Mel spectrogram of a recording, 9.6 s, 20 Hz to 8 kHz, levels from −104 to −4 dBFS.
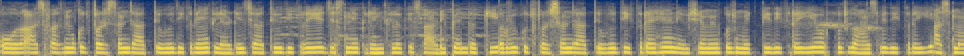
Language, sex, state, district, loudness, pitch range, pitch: Hindi, female, Andhra Pradesh, Chittoor, -13 LUFS, 225-235 Hz, 235 Hz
